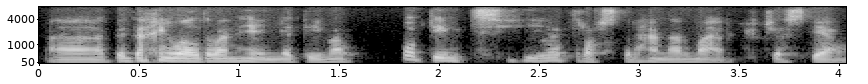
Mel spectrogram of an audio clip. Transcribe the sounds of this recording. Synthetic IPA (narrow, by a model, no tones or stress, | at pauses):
əbɛdaχiːnwɛlˠdɔvanɦɨnwɛdima | b̥oːb̚dintʰiːadrɔstərɦanarmarkʰd̥d͡ʒ̥əstjawn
